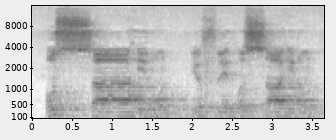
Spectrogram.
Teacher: جاءکم سحر ھذا ولا 2 یفلح الساحرون، اس سہا سے الساحرون، یفلح الساحرون، الف لام نہیں پڑھا گیا، کیوں نہیں پڑھا گیا جی؟ کیونکہ سین جو ہے یہ حروف شمسی میں سے، یہ میں آپ کو بتا چکا ہوں، شمسی حروف جو ہوتے ہیں جب یہ لکھے جاتے ہیں تو یہ لام جو ہے نا یہ تعریف کا، یہ نہیں پڑھا جاتا۔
